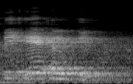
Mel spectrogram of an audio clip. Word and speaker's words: talk: TALK, talk.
